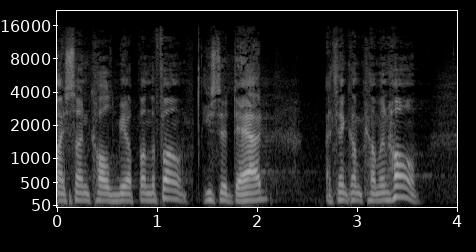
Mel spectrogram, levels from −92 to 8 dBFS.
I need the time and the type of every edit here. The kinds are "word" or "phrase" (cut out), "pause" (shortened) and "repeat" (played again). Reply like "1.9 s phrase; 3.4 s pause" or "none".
1.4 s pause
